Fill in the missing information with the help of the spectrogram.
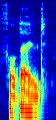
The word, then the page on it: forebode: British English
